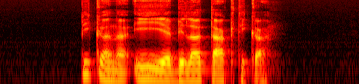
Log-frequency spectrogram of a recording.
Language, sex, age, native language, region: Slovenian, male, 50-59, Slovenian, Central Slovenia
